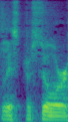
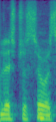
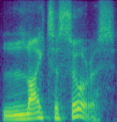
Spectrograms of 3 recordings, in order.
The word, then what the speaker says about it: Lystrosaurus: did we call the Lystrosaurus a dinosaur, we actually, on the day when we were filming, we mispronounced it and we said Lytosaurus.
